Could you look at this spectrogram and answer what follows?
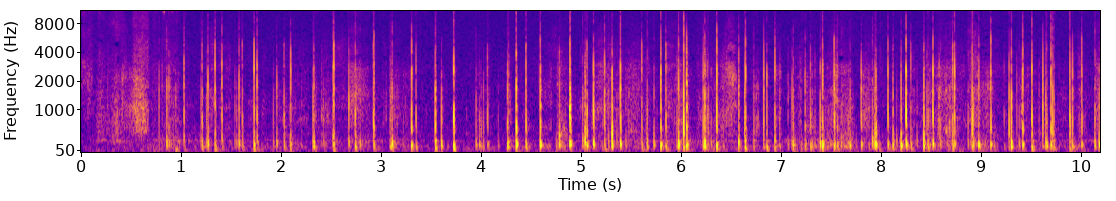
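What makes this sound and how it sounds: Long red nails tap and scratch rapidly on top of a slim paperboard primer box lying on a table. A fast, irregular stream of short, dry, hollow clicks with brief scratchy brushing, each tap dying away almost instantly.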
